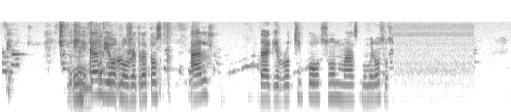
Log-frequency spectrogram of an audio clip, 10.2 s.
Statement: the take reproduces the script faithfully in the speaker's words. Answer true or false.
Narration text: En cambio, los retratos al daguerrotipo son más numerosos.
true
